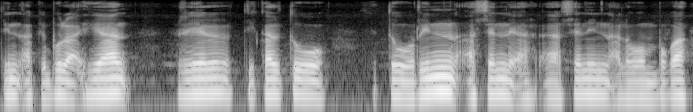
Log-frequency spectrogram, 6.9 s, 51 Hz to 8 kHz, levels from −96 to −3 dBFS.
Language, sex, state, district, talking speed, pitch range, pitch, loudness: Mizo, male, Mizoram, Aizawl, 155 wpm, 100-115 Hz, 110 Hz, -18 LUFS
